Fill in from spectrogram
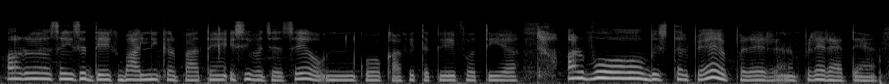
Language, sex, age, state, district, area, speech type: Urdu, female, 18-30, Bihar, Khagaria, rural, spontaneous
